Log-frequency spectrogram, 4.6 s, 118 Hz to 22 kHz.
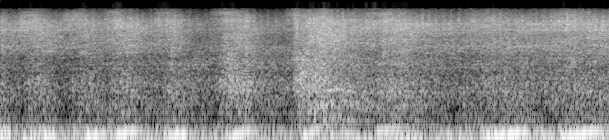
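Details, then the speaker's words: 1969½ Dodge Super Bee, numbers-matching 440 Six Pack (three two-barrels), 4-speed, 4.10 Dana, after tightening leaking fuel lines and carburetors: deep V8 rumble rising and falling cleanly through throttle blips, no misfire or knock; engine runs strong. "feels really good to hear that engine run yeah feels good that that engine sounds so good"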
